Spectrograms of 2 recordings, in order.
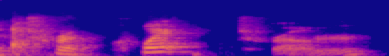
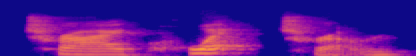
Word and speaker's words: triquetrum: a carpal called the trequetrum it's not k triquetrum it's a weird pronunciation but there you are okay is just behind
